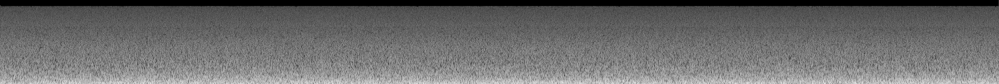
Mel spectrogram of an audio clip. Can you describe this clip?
10 seconds of a loud and big waterfall (full loopable)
